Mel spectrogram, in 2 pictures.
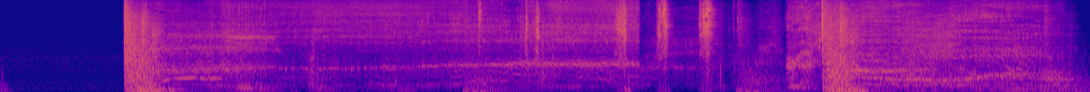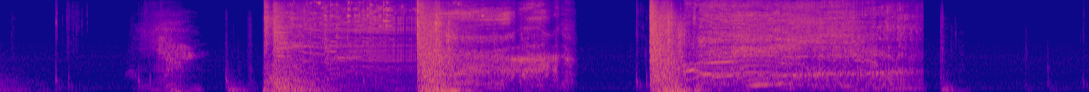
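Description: A zombie growls and snarls loudly.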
